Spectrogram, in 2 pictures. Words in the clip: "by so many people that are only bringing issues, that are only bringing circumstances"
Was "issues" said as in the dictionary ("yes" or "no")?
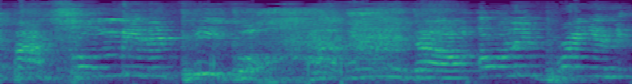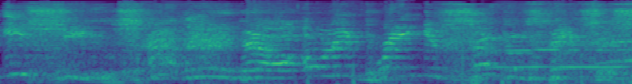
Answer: yes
